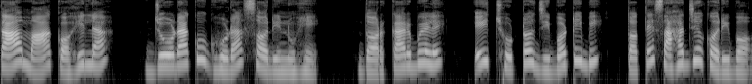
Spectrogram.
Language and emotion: Odia, neutral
